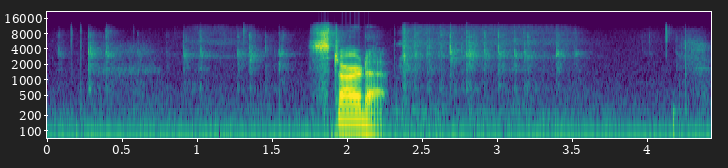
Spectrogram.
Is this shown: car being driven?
no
